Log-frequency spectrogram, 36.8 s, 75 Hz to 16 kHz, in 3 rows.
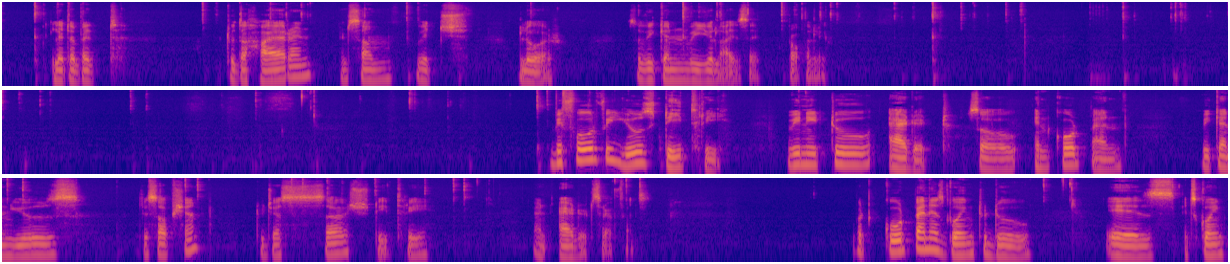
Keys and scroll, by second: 0.2 0, 2.0 ,, 2.6 space, 4.0 4, 6.8-10.0 typing, 11.1 7, 11.6 5, 12.2 ,, 13.5 3, 14.3 7, 15.6 Right, 16.6 ;, 17.6 Return, 27.7 d, 28.2 3.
